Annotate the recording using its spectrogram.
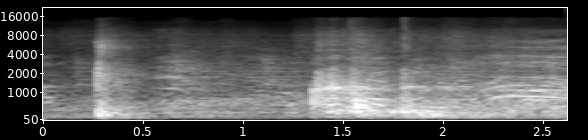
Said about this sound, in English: Right now, both teams are celebrating strikes and laughing at occasional gutter balls.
